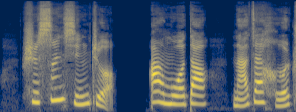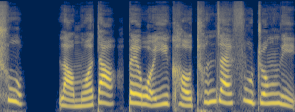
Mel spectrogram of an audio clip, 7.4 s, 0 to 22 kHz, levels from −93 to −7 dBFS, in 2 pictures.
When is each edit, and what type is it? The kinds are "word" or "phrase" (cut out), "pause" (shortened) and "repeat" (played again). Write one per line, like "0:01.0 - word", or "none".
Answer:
0:01.5 - pause
0:04.1 - pause
0:05.2 - pause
